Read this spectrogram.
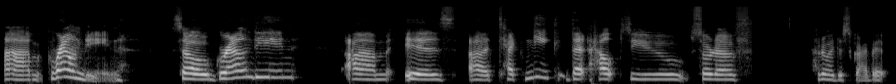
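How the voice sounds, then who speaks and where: Speaking slowly in a somewhat high voice with a sharp tone, a woman gives a casual, instructional homeschooling webinar. She's reassuring and chatty, uses many fillers, and seems to be losing her voice.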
